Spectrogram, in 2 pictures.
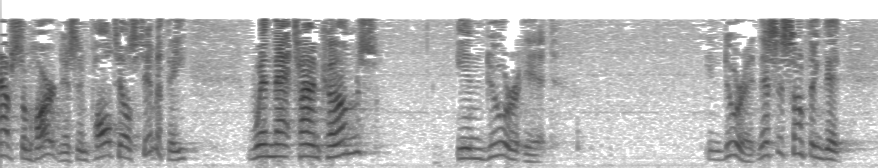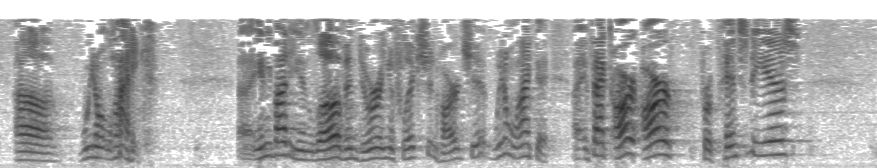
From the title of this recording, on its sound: Ketha Heights Baptist Church ~ Live Broadcast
